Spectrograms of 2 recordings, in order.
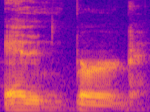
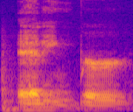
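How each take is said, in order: First: The ending sounds like 'berg'. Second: The ending sounds like 'bruh'. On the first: The speaker calls it wrong. "not Edinburgh" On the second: The speaker calls it right. "the berg is actually bruh"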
